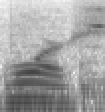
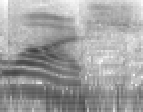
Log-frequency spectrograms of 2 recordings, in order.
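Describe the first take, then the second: First: The word is said with an r sound. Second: The word is said without an r sound. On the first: This is how people say it where she's from. "it's warsh" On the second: This is the usual way to say it. "it's not wash where she's from"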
